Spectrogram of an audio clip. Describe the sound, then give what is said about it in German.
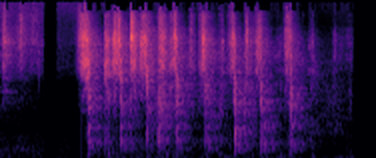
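Quick shuffling of a board game's patrol cards: a rapid, dense run of crisp papery riffles and clicks lasting about two seconds, alone without talk. “So, mische nur ganz schnell die Patrouillenkarten.”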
